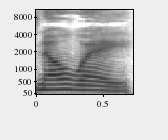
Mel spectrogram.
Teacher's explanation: When says no way, his voice rises sharply, conveying surprise. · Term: intonation of excitement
